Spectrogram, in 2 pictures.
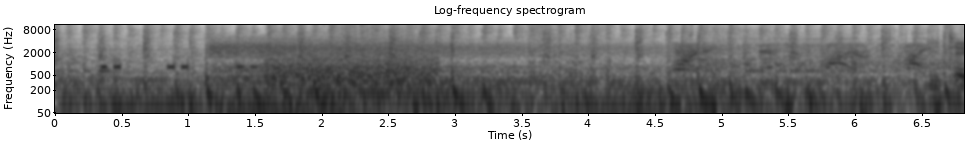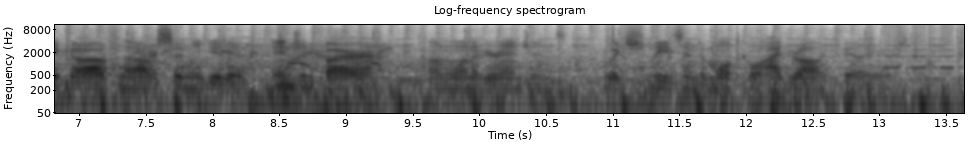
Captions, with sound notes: - [Automated Voice] Warning, engine fire threat. - You take off, and then all of a sudden you get an engine fire on one of your engines, which leads into multiple hydraulic failures.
